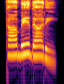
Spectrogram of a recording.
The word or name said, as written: ತಾಬೆದಾರಿ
